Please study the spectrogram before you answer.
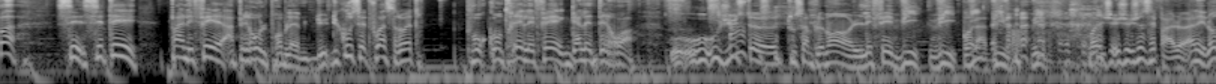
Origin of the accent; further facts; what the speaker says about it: Lyon, Auvergne-Rhône-Alpes, France; oui, je suis lyonnais.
